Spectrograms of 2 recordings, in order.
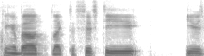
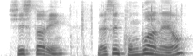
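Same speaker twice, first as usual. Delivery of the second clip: surprised tone; 7 semitones higher, 5 dB louder, much faster than usual. Shown as a demonstration. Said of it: "하네요 makes it this tone of".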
